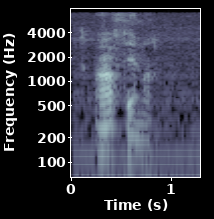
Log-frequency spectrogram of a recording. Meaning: 1. Athena 2. Athens (the capital city of Greece) 3. a female given name
- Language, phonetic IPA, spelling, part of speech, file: Icelandic, [ˈaːθɛna], Aþena, proper noun, Is-aþena.ogg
